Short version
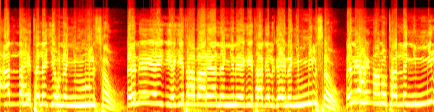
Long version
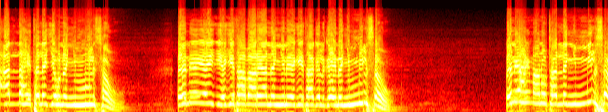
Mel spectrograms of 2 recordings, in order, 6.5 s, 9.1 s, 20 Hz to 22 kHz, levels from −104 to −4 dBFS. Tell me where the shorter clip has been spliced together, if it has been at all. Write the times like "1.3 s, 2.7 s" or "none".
1.8 s, 5.1 s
